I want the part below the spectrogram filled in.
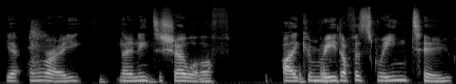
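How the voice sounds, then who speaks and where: A man's voice: fairly high pitch, fairly even intonation, unhurried, fairly bright tone. A man with a British accent co-hosting a podcast, chatting casually in a blokey, teasing way. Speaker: podcast co-host. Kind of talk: casual chat, fan review.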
